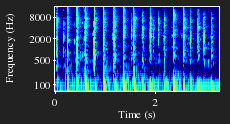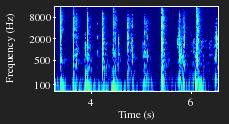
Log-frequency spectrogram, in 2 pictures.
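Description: Long blue-nailed fingertips type on the letter keys and then the number pad of a black plastic laptop keyboard. About 31 short, crisp key taps land in an uneven rhythm, each with a dull low thump and a bright click that dies away almost instantly.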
